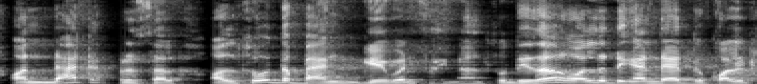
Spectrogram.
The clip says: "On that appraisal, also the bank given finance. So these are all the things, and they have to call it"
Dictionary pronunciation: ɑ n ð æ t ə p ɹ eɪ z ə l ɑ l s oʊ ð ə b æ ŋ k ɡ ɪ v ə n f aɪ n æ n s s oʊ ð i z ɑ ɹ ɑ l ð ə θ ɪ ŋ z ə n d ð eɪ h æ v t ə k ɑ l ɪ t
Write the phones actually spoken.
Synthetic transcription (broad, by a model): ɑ n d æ t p ɹ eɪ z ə l ɑ l s oʊ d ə b æ ŋ k ɡ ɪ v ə n f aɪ n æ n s s oʊ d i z ɑ ɹ ɑ l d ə t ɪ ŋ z ə n d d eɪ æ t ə k ɑ l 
